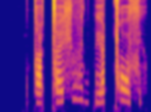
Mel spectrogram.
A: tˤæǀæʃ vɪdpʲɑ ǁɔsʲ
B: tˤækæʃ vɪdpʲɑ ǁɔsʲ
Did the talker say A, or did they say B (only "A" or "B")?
A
